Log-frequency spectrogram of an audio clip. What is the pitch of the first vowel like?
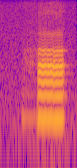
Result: high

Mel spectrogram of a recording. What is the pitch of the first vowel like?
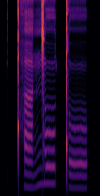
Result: low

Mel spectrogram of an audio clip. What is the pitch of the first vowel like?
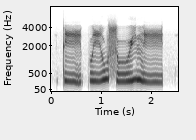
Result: low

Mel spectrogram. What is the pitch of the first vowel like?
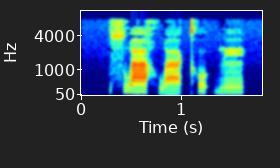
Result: high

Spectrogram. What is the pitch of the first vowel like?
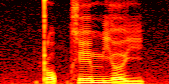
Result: low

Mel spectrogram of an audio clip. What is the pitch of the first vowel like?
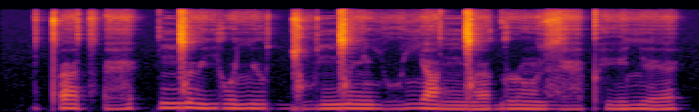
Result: falling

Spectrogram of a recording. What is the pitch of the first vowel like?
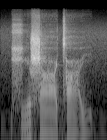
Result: rising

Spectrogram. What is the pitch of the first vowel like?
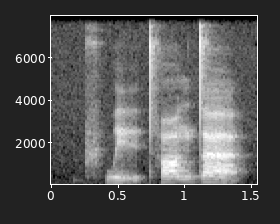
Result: low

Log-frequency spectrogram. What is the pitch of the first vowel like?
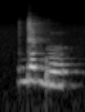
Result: high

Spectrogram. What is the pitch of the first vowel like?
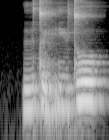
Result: rising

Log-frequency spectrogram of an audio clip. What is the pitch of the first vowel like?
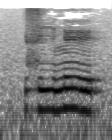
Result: low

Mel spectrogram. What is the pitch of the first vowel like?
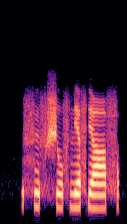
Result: high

